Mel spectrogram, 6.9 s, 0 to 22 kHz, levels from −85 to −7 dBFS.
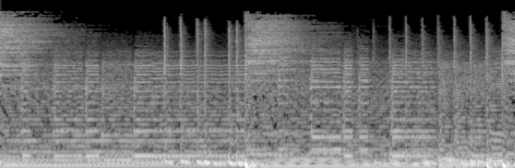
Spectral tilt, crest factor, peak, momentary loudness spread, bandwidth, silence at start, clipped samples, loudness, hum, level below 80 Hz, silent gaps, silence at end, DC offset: -4 dB/octave; 18 dB; 0 dBFS; 7 LU; 17 kHz; 0 s; under 0.1%; -19 LUFS; none; -24 dBFS; none; 0 s; under 0.1%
